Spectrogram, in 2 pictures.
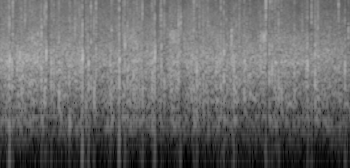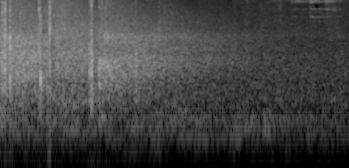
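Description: A crowd applauds in a large echoing hall, then the clapping fades.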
